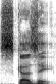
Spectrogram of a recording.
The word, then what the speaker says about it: SCSI: The abbreviation SCSI is pronounced SCSI and this stands for small computer systems interface.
